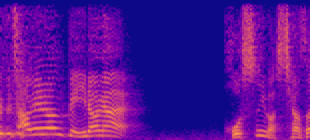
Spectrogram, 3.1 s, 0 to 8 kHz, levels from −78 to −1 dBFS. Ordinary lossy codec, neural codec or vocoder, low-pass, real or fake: none; codec, 16 kHz, 0.5 kbps, FunCodec, trained on Chinese and English, 25 frames a second; none; fake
